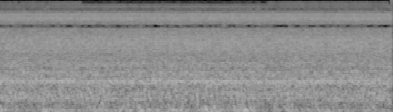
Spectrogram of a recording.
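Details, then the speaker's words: RV-mounted window air conditioner running in high cooling mode: a steady low rumble with even rushing airflow and no knocks or rattles, fairly noisy like most window shakers. Normal running. "So, like most window shakers, it is fairly noisy."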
